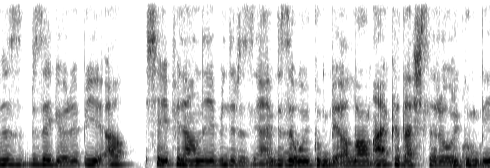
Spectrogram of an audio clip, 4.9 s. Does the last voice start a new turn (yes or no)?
no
